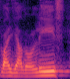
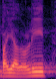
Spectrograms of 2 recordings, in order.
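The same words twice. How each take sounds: First: The final consonant is a th sound. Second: The final consonant is a soft d. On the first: "es muy frecuente de hacerlo como Z" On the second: "debería pronunciarse como yo he hecho ahora, como una especie de D suave"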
